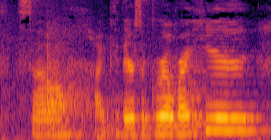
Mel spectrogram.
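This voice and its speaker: At a fairly slow pace and with ordinary pitch variation, a woman speaks amid light background noise and audible room echo. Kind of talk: casual vlog chat. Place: home room. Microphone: phone near.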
